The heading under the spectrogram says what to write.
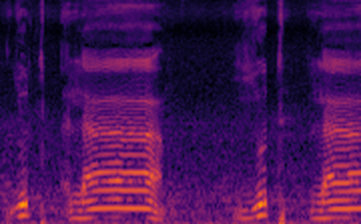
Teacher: ইয়াতা পেশ ইউত, লাম ইয়া খাড়া জবর লা, ইউত লা, ইউত লা। একটু লাতে একটু টান দেবো যেহেতু খাড়া জবর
